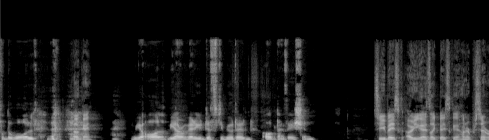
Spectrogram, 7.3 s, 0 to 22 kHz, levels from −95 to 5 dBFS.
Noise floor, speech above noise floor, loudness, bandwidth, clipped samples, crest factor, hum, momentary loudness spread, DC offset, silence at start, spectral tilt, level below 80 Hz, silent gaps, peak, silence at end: -81 dBFS; 53 dB; -27 LUFS; 16 kHz; under 0.1%; 18 dB; none; 11 LU; under 0.1%; 0 s; -4.5 dB/octave; -68 dBFS; 1.58-1.64 s, 4.84-4.93 s; -10 dBFS; 0 s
